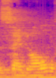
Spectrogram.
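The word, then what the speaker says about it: סגול: We learned the segol, 3 dots in a downward facing triangle, and it gives us what we call in English the short E sound, like the E in egg.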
